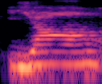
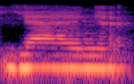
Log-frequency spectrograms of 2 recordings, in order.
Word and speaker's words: Yang: most of us lead a very young some people pronounce it Yang type of life where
